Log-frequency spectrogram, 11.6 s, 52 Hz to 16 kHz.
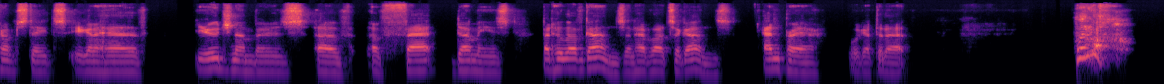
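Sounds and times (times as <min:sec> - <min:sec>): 
speech: 0:00.0 - 0:09.2, 0:10.8 - 0:11.2
loud strong human sneeze: 0:10.8 - 0:11.4.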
